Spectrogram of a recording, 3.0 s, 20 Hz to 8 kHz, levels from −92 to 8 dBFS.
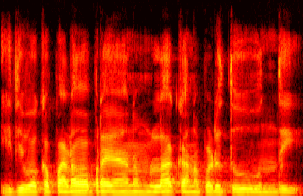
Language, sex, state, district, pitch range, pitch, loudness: Telugu, male, Telangana, Hyderabad, 110-120 Hz, 115 Hz, -16 LUFS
